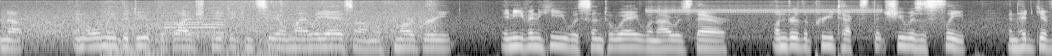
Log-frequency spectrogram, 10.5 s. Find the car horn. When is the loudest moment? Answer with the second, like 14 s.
2 s.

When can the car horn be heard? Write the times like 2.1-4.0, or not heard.
1.0-2.9, 6.5-8.9.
